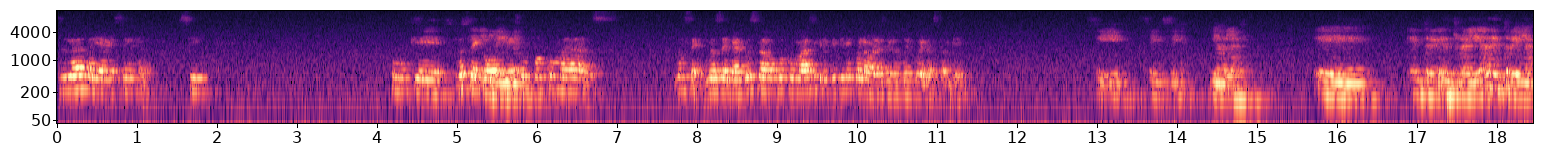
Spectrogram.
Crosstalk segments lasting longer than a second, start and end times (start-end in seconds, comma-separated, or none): 4.5-6.0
